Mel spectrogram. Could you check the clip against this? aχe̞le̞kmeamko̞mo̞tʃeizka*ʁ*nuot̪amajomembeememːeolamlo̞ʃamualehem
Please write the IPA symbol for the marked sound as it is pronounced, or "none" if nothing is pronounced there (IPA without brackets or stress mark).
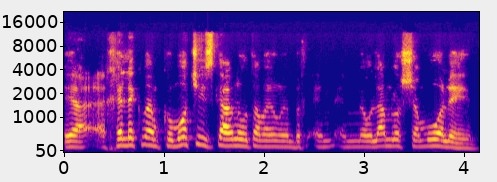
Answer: ʁ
